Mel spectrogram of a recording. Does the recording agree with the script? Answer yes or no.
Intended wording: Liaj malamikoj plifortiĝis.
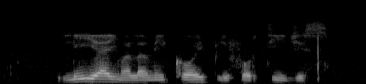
yes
